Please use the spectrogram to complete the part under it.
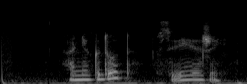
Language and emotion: Russian, sad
